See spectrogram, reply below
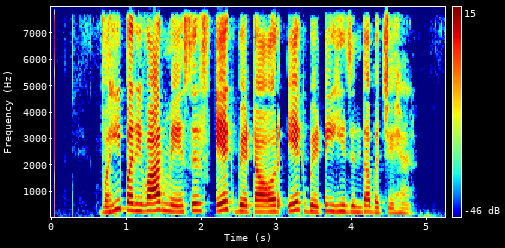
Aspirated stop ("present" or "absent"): absent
